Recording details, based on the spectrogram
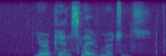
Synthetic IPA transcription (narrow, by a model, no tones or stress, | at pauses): juɹəpʰĩə̃nsleɪvmɜːˑt͡ʃə̃nts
